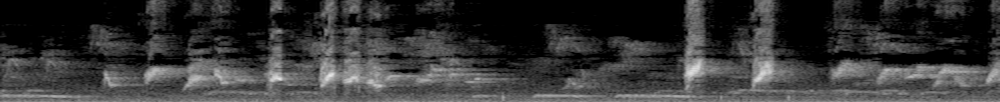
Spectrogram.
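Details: Red-whiskered bulbul counted-phrase song: sweet warbled whistles broken by sharp, loud, high notes in pairs, with a gentle lower whistled tone running between the phrases.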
